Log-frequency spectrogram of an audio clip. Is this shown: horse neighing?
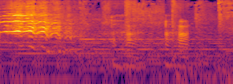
yes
